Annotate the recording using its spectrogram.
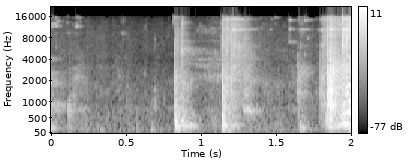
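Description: Two short metallic jingles about a second in, like small metal tags shaken as a dog is handled, and a person's 'oh' starting near the end.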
